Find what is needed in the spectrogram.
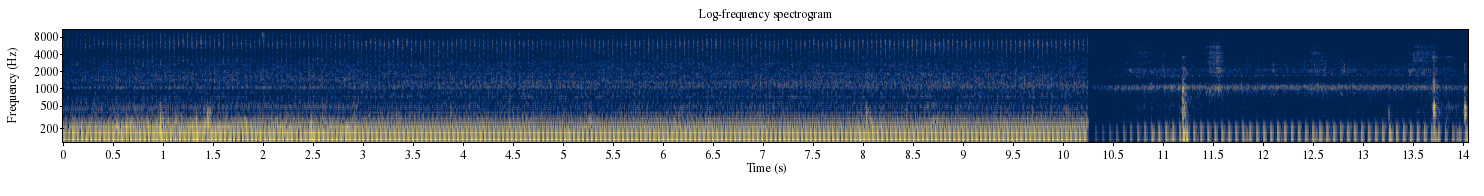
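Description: Small wooden boat's motor running steadily and loudly. About ten seconds in it cuts abruptly to a quieter engine sound with a few sharp knocks.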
